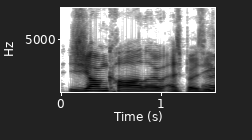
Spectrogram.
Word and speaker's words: Giancarlo Esposito: Giancarlo Esposito.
